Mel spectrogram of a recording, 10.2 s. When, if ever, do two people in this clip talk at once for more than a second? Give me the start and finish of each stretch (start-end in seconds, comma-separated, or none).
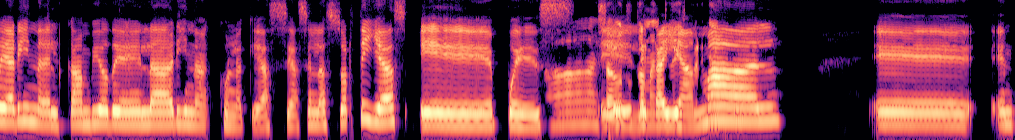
5.5-7.4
